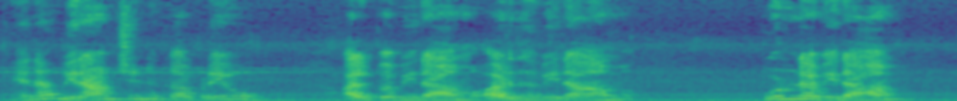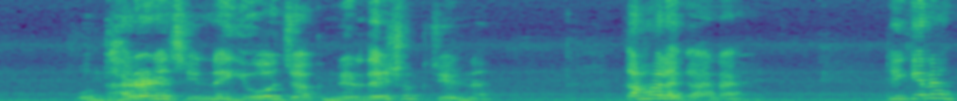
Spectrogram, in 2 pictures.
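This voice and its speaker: A woman with a high voice teaches an exam-prep lecture, repeating key points and checking that her listeners follow. She sounds a little distant from the mic, with a faint hiss of background noise. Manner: lively, repeats and checks for understanding.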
